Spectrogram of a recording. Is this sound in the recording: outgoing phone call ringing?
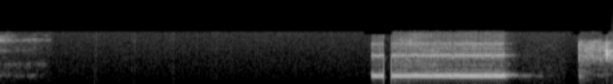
yes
